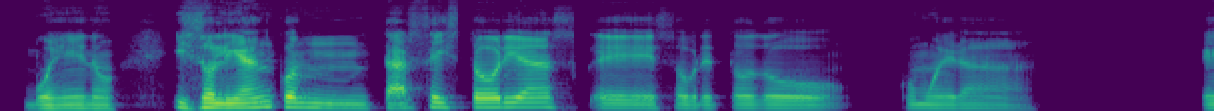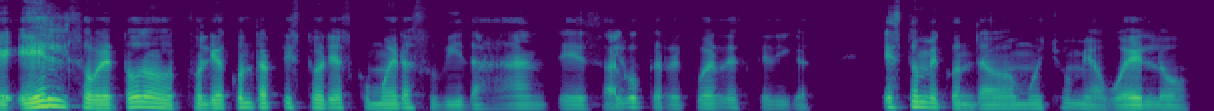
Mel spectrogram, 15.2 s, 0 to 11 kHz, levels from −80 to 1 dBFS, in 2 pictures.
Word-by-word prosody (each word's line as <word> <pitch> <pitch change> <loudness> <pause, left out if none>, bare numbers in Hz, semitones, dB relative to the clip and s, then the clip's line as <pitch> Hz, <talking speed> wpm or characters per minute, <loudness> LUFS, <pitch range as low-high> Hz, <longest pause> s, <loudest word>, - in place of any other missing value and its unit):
Bueno, 105 0 0 0.3
¿y 130 -5 0
solían 130 +4 +8
contarse 115 -3 +2
historias, 135 +1 +3
eh, 115 -1 -1
sobre 110 -1 -5
todo 110 -1 -4 0.3
cómo 115 -1 -6
era? 110 -4 -8 1.1
Eh, 115 -1 0 0.2
él 180 -1 +5
sobre 115 -4 +1
todo, 130 -1 0
¿solía 120 0 -2
contarte 130 0 -4
historias 125 -1 -5
cómo 115 -1 -6
era 125 +2 -4
su 120 -4 -20
vida 100 0 -13 0.2
antes? 105 -1 -13
Algo 135 +1 -7
que - - -13
recuerdes 120 +3 -12
que 110 - -20
digas: 105 -1 -20 0.4
"Esto 140 +2 -3
me 135 -2 -3
contaba 110 -2 -8
mucho 110 +2 -13
mi 115 -1 -12
abuelo". 100 -2 -5
115 Hz, 130 wpm, -24 LUFS, 110-125 Hz, 1.1 s, solían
